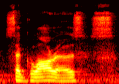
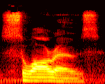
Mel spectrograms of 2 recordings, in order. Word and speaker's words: saguaros: the wind in the saguaros okay this right here is what you need to know this word I just totally butchered that it's actually suaros if you didn't know Okay.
